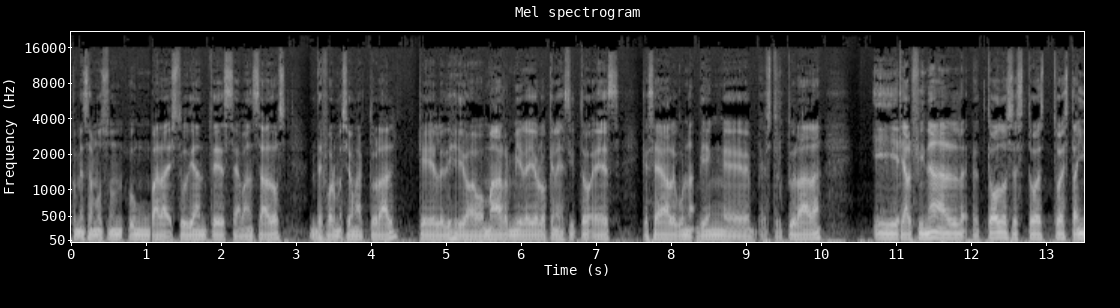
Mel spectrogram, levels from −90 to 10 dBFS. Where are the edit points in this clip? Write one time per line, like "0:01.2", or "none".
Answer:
0:01.0
0:02.1
0:04.6
0:08.3
0:11.0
